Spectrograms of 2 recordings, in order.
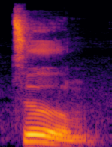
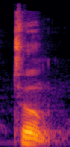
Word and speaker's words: tomb: We say it's pronounced as tomb, to sound, long U sound, and the M sound, giving us tomb.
